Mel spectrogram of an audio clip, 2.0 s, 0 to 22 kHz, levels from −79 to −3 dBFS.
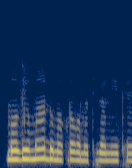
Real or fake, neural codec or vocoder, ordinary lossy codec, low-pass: fake; codec, 16 kHz, 6 kbps, DAC; AAC, 32 kbps; 7.2 kHz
